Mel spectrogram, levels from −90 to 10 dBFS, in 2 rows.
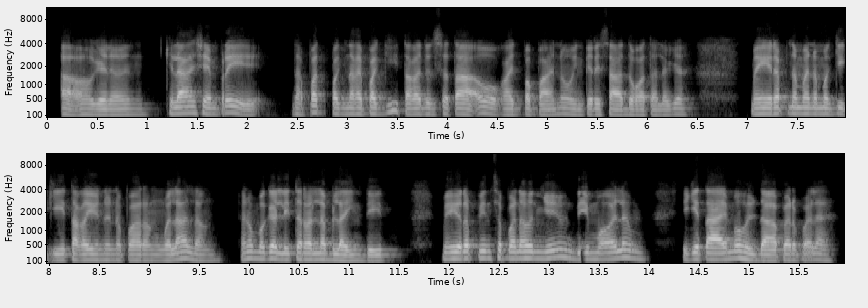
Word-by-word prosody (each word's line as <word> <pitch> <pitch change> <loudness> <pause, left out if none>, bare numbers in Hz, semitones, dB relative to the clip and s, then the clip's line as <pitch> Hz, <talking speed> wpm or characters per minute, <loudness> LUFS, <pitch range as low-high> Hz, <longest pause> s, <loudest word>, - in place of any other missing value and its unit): Oo, 120 -1 -1
gano'n. 115 0 -3 0.2
Kailangan 140 +1 +3
siyempre, 130 -3 -1 0.2
dapat 160 0 -3
'pag 130 -1 -1
nakipagkita 130 +5 -1
ka 125 0 +1
do'n 125 -1 -6
sa - - -2
tao 130 +1 +1
kahit 120 0 -3
papaano 120 +1 -3
interesado 120 0 -1
ka 110 -1 -3
talaga. 115 +3 -6 0.6
Mahirap 130 +2 +2
naman 135 -1 0
ng 130 0 0
magkikita 130 +1 -2
kayo 125 0 +2
no'n 125 0 -5
na 125 - -6
parang 125 -1 -1
wala 140 +6 +2
lang 120 -3 -7 0.2
pero 155 +4 -3
kumbaga 155 0 +3
literal 135 0 +2
na 135 - +5
blind 120 -2 +1
date, 120 0 -3 0.5
mahirap 150 +2 +4
'yun 165 -1 -1
sa 170 - +1
panahon 160 0 +3
ngayon 175 +2 -2
'di 145 0 -2
mo 140 0 0
alam 165 -3 -2 0.3
kikitain 140 -1 +5
mo 165 - +4
holdaper 125 -1 +2
pala. 125 -2 -3
130 Hz, 165 wpm, -24 LUFS, 120-145 Hz, 0.6 s, na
